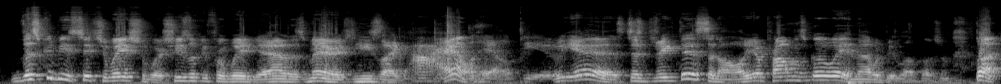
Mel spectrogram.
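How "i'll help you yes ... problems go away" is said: silly, high, slow put-on gnome voice. Imagining a gnome offering a woman a way out of her marriage, gnome voice. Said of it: "not all gnomes talk like that".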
